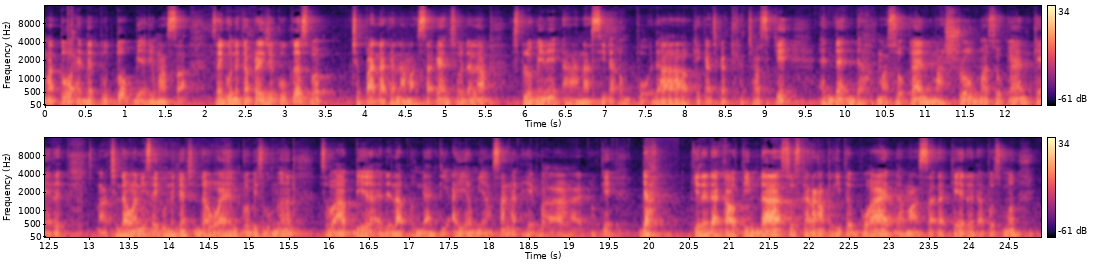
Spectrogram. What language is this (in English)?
Malay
